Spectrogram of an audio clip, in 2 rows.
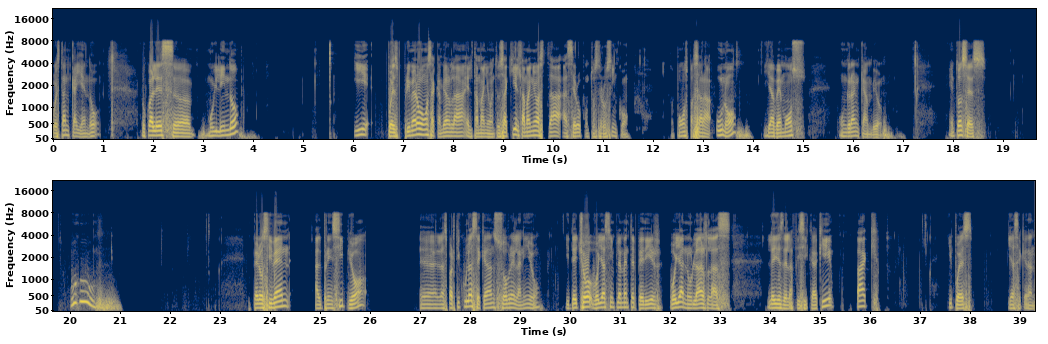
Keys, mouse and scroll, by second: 5.5-7.8 middle drag, 8.7 click, 22.4-24.8 middle drag, 25.9-27.7 drag, 27.7 middle click, 28.2-29.9 drag, 29.9 middle click, 33.7-35.8 middle drag, 35.8 click.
